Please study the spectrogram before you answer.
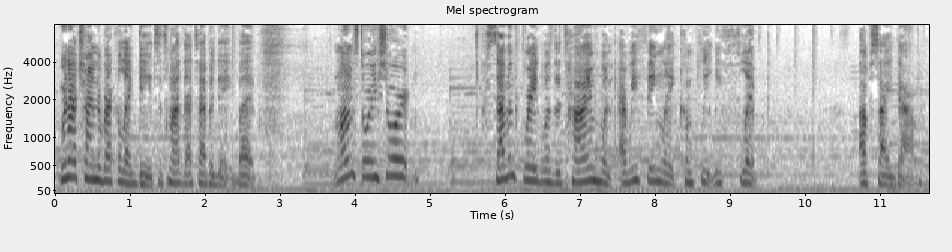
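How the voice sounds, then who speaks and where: A young woman who grew up in Jamaica, telling a personal story in a chatty, animated vlog with jokey asides. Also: medium pitch, unhurried, pauses often, faint music behind, poor audio. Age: young adult. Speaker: vlogger.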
